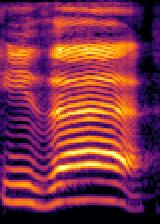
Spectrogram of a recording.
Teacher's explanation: межзубное произношение «за» и долгота в размере 2 огласовок фатхи.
